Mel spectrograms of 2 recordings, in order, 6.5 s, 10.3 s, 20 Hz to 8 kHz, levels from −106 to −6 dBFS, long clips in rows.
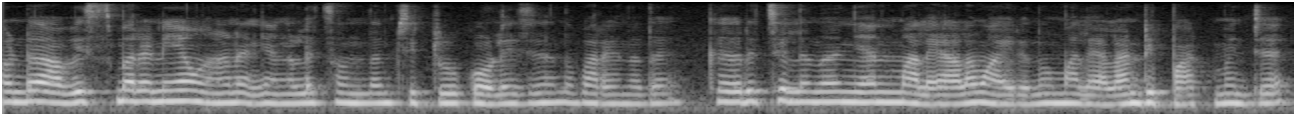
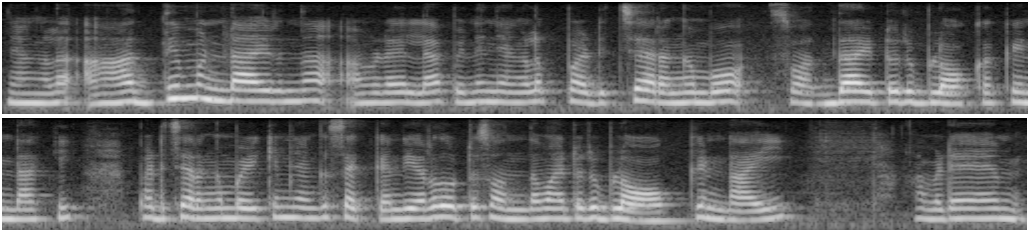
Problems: none marked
